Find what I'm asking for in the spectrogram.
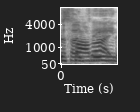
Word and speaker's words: Salvini: Do you think it becomes of global significance what's happening in Italy because of, I can't pronounce his name, Silv- is it Silvani? Oh, Salvini, right Salvini. Salvini.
